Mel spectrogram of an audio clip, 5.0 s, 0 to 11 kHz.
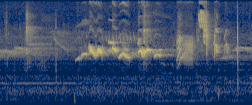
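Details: Common blackbird singing on 11 June 2022 at Jūrmala, Latvia: a loud, fluting warbled phrase of rising and falling notes, followed by a higher twittering flourish, over a quiet background hum.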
